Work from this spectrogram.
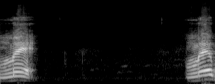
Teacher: होट आपस में स्पर्श भी हो रहे मैं और नाक में कंपन भी हो रहा है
